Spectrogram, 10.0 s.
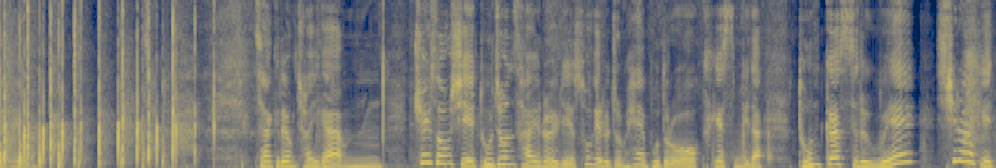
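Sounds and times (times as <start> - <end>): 
clapping: 0.0 - 2.2
speech: 2.6 - 9.9.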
